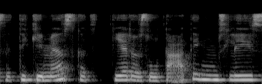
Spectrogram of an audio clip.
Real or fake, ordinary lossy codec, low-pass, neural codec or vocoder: real; AAC, 64 kbps; 10.8 kHz; none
